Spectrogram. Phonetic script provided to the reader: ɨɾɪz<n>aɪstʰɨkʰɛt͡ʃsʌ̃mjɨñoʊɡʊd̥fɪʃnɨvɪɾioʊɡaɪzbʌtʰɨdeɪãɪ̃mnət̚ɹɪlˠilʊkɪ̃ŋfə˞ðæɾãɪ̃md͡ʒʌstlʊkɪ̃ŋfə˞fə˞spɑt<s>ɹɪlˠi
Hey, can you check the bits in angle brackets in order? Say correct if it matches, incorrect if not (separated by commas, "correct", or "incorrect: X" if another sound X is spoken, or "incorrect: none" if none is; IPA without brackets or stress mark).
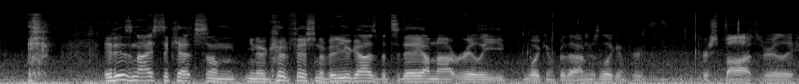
correct, correct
